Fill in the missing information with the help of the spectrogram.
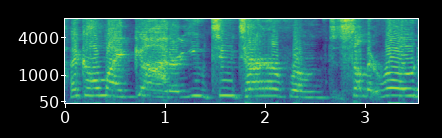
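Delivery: high, loud, imagined gushing reaction; big-deal excitement. Pretend. Imagined schoolmate recognizing an old friend, big-deal excitement. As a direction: play up a hypothetical starstruck greeting. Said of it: "this big deal".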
